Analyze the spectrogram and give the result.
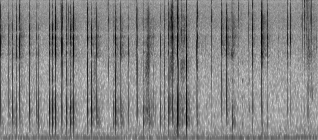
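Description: Long acrylic nails tap and scratch the rim and pressed shimmer powder of an open, small round black plastic MAC eyeshadow pot. A rapid, irregular series of sharp, dry clicks, each decaying almost instantly, with brighter high-frequency ticks and faint scratching between them.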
